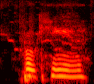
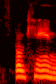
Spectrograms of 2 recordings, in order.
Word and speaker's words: Spokane: say we say Lancaster Spokane Spokane yeah see Spokane that's how I would say it I wouldn't say Spokane just like with this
